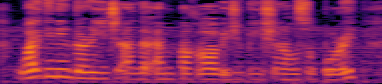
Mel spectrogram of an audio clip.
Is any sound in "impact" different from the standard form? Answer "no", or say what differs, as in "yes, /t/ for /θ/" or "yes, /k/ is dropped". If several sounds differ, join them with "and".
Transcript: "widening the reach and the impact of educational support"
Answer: yes, /t/ is dropped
